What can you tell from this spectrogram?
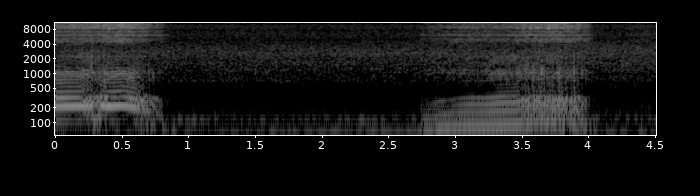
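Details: Snoring during sleep: loud, low, buzzing snores on each breath in, with quiet gaps between; snore ASMR audio.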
